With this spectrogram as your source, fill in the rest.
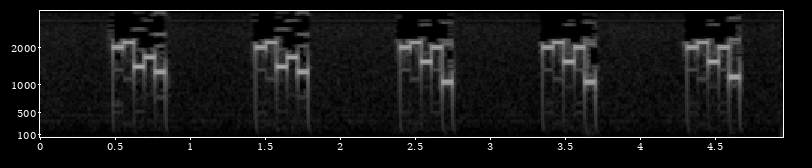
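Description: Five-tone selective call (ZVEI), heard as quick runs of five tones, tones of about 80 ms. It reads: 89463 89463 89581 89581 89582
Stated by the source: Five-tone ZVEI selective call received on SDR.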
